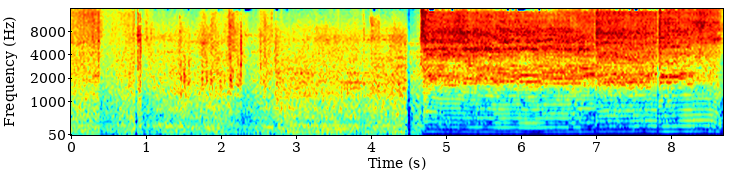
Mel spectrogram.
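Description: Masking tape being torn and peeled off a truck's sheet-metal fender, a rough crackling. About four and a half seconds in, a handheld pneumatic tool starts abruptly and runs at a steady pitch with a hiss, smoothing the freshly cut edge of the snorkel hole, then stops just before the end.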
